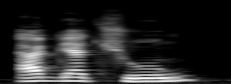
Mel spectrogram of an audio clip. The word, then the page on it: agachon: agachoun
